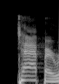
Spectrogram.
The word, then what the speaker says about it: Tapper: Tapper rhymes with clapper.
